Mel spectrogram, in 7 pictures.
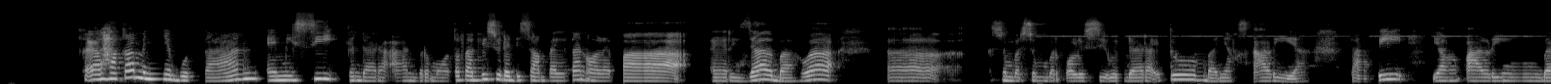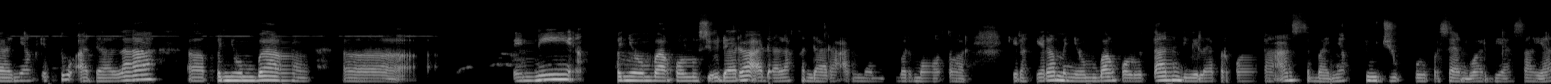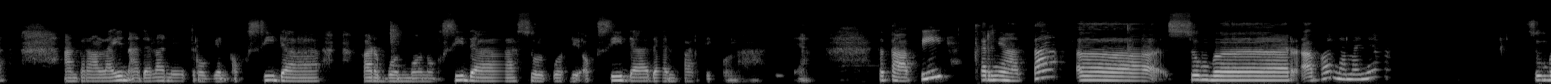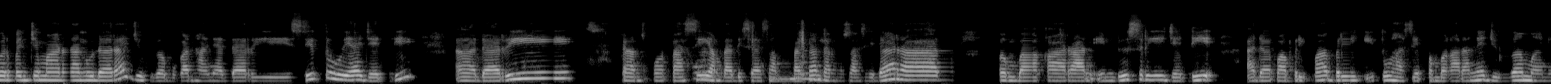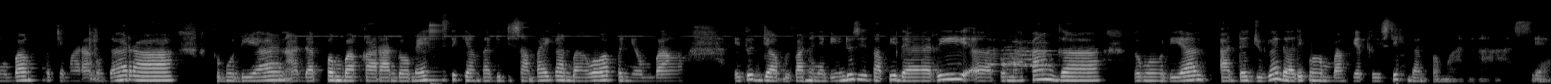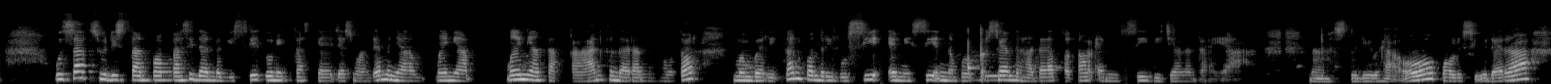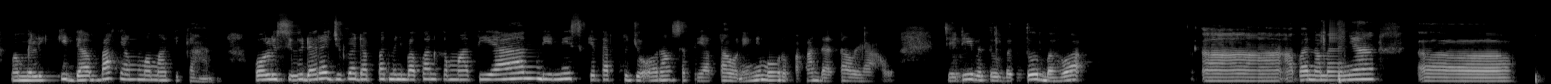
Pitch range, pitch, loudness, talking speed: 160-205 Hz, 180 Hz, -28 LUFS, 95 wpm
